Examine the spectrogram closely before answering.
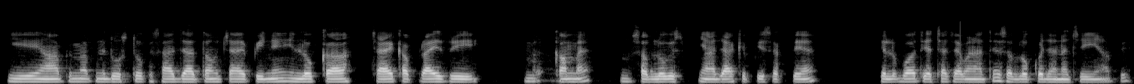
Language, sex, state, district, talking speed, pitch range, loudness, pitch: Hindi, male, Uttar Pradesh, Gorakhpur, 240 wpm, 125-130 Hz, -18 LUFS, 130 Hz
